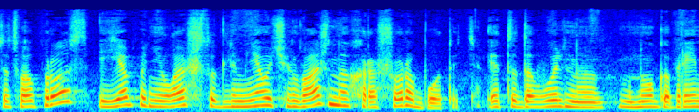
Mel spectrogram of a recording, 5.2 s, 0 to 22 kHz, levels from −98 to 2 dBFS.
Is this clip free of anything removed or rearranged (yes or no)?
no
